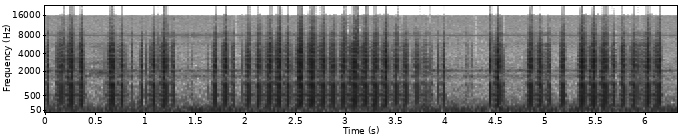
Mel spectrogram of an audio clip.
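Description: Moving passenger train heard at the window: a steady low rumble under loud, uneven running noise that keeps cutting in and out.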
